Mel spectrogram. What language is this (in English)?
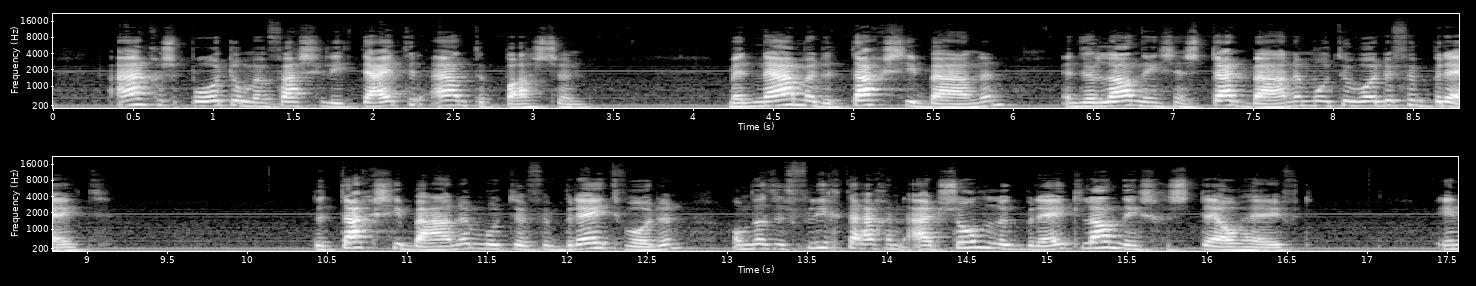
Dutch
